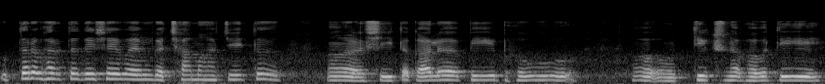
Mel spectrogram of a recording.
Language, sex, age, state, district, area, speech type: Sanskrit, female, 60+, Karnataka, Bangalore Urban, rural, spontaneous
